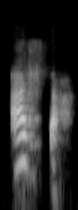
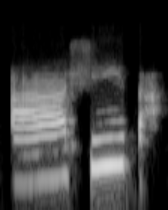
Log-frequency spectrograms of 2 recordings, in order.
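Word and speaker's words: あした: For tomorrow, we have ashta. Again, tomorrow, ashta. One time, slowly, per syllable, it's ashita. Now, although it is spelled as ashita, there's a silent E or I.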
